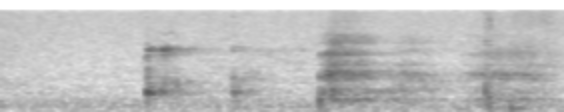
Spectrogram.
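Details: Children, both with hiccups at the same time: four soft, abrupt catching sounds at irregular short intervals in a quiet room; hiccups.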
